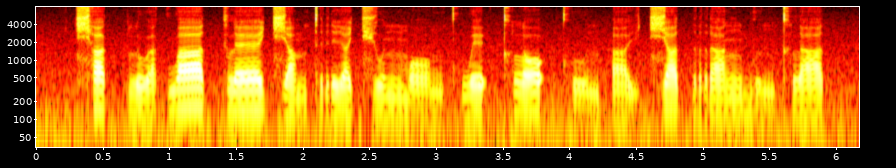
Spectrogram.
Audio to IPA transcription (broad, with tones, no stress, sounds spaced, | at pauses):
t͡ɕʰ a˦˥ k̚ p l u˩˦ a̯ k w aː˥˩ t̚ k l ɛː˥˩ t͡ɕ a˧ m t r i˧ a̯ t͡ɕ u˧ n m ɔː˨˩ ŋ kʰ w e˦˥ ʔ kʰ l ɔ˥˩ ʔ kʰ u˩˦ n ʔ a˨˩ j t͡ɕ a˥˩ t̚ r a˦˥ ŋ b ɯ˨˩ ŋ kʰ l a˦˥ t̚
